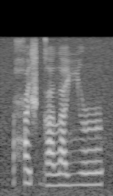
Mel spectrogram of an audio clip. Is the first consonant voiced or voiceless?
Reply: voiceless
